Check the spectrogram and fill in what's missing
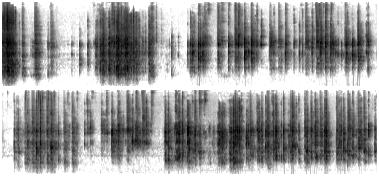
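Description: A small, hollow, printed milk-carton-shaped cardboard candy box for Dubble Bubble gum Easter eggs is held in hand and tapped and scratched with long, sharp acrylic nails. The result is bursts of rapid, dry clicking taps and bright, scratchy rustling with very short decay, broken up by brief pauses.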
